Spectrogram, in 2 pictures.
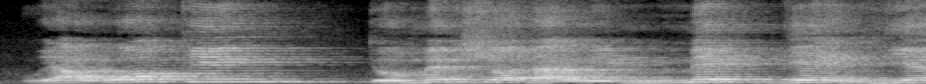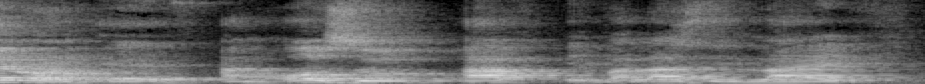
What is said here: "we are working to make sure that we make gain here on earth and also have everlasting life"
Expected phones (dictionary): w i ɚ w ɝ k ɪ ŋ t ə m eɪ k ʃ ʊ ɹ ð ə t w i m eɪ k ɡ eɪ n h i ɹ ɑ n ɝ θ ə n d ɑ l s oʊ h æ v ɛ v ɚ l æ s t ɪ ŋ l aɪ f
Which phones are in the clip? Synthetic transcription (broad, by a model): w i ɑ w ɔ k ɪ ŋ t ə m eɪ k ʃ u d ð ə t w i m eɪ k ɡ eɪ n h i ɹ ɑ n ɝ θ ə n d ɑ l s oʊ h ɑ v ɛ b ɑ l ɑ s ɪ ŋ l aɪ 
